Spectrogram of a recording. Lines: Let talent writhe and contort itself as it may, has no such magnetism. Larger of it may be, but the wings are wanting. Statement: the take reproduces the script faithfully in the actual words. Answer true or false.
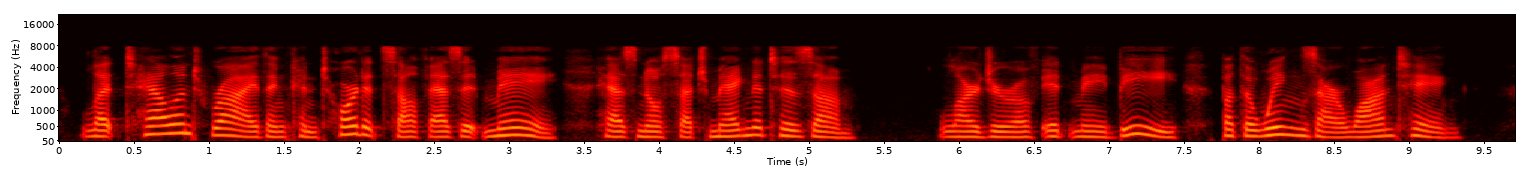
true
